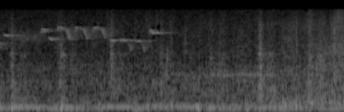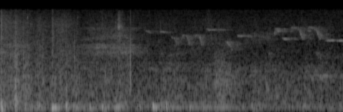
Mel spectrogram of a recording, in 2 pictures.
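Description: A horse's hoofbeats, soft and muffled on the sand arena surface, as it moves around the arena. They are louder around the middle as the horse passes close by.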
